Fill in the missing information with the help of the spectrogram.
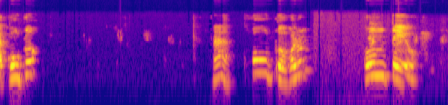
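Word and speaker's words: কৌন্তেয়: মাত্রায় কন্তে কন্তে কুন্তিয় কুন্তিয় না কন্তেও কন্তেও কন কোন আমার নাম হচ্ছে কৌ কুন ক্যাতেওয়তে আপনাদের কৌট বাড়িতে কৌট থাকে না কৌট হ্যা কৌটো বলুন কন্তেও কে পরের জন আসুন সুখ দুঃখ কোন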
